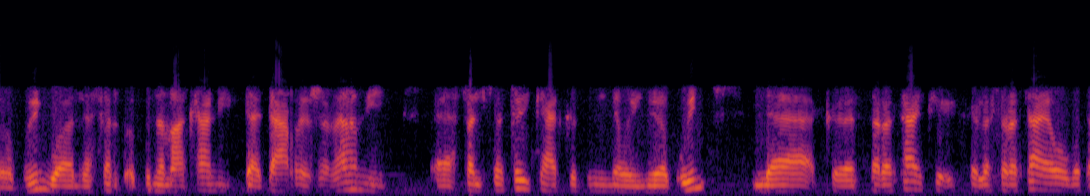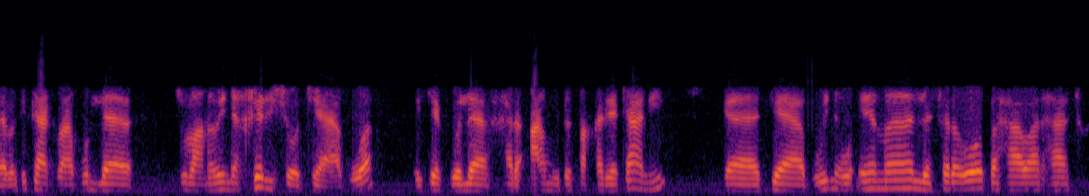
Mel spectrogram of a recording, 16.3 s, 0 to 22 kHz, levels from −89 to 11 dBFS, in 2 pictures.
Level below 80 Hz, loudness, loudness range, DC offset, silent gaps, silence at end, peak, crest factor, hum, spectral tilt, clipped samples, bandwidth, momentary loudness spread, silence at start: -76 dBFS; -29 LUFS; 2 LU; under 0.1%; none; 0.05 s; -10 dBFS; 18 dB; none; -7 dB/octave; under 0.1%; 6.6 kHz; 8 LU; 0 s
